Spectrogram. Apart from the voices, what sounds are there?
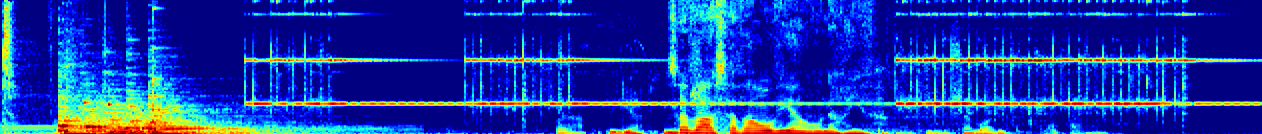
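small hand bell ringing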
